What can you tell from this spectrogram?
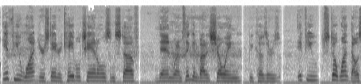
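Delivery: ordinary delivery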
